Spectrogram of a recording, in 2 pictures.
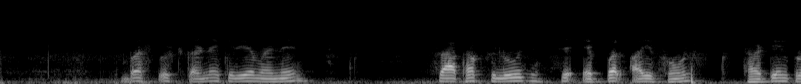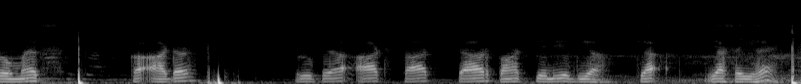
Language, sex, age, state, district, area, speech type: Hindi, male, 60+, Uttar Pradesh, Ayodhya, urban, read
